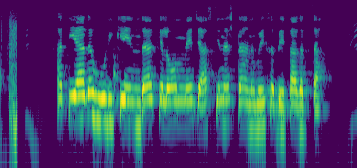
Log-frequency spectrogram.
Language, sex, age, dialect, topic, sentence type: Kannada, female, 25-30, Dharwad Kannada, banking, statement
